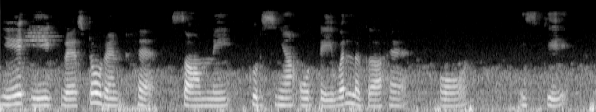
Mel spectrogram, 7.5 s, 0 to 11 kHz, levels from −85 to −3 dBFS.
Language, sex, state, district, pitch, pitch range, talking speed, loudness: Hindi, female, Punjab, Pathankot, 205 Hz, 195-215 Hz, 95 wpm, -18 LUFS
